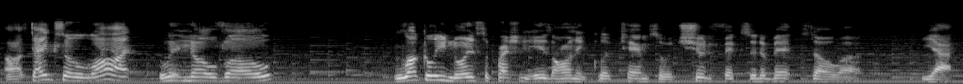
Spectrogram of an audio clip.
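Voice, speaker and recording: A man's voice: on the high side, slow pace, lo-fi sound, faint music behind. A man hosting a casual tech vlog, rambling and poking fun at himself, recorded on a headphone mic with noise reduction artifacts. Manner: rambling, self-deprecating, many fillers. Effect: noise reduction artifacts from noise suppression. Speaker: tech channel host. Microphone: headphone built-in mic.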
